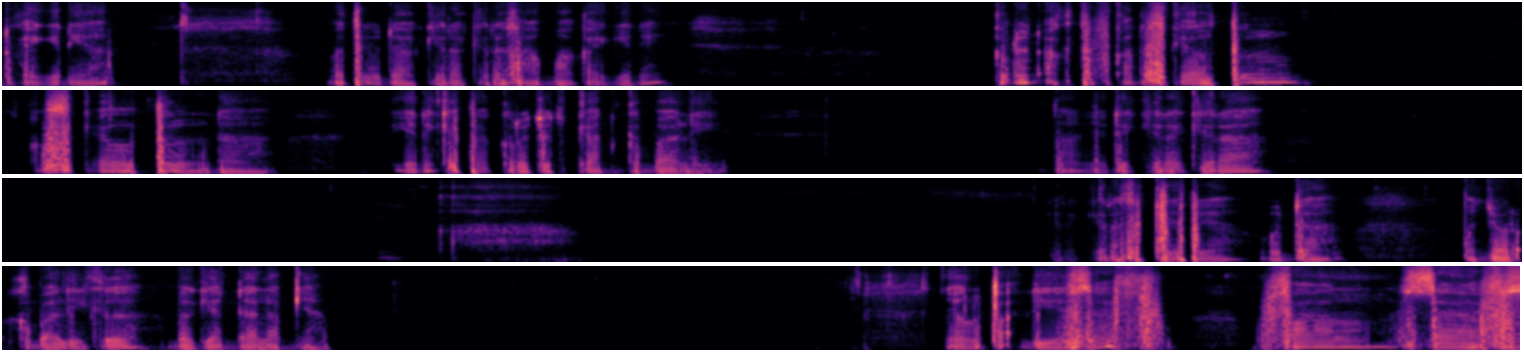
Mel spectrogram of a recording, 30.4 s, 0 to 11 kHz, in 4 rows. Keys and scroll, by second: 0.4 alt+Tab, 3.0 alt+Tab, 6.4 alt+Tab, 22.3 alt+Tab, 23.8 alt+Tab.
